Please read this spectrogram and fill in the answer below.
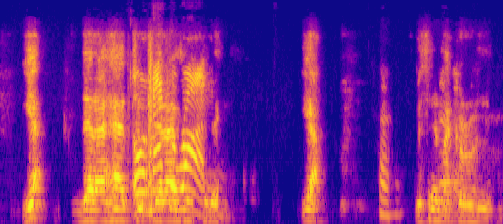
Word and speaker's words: macaroon: that i had yeah macaroon macarons how do you say it yeah the one like you're talking about is macaron the one with the coconut is the one with coconut is macaroon no um oh hold on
